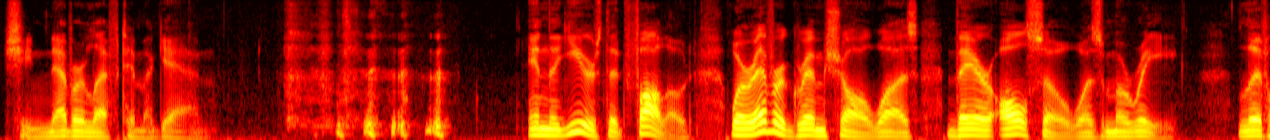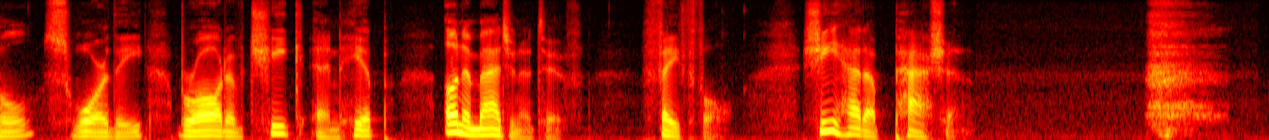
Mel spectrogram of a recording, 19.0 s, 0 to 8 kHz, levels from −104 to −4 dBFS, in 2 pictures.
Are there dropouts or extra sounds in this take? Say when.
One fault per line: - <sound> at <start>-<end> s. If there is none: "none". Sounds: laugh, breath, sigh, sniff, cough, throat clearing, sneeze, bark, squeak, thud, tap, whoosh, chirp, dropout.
- laugh at 2.1-3.4 s
- sigh at 18.1-18.8 s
